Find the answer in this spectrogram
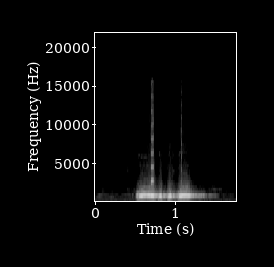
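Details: Single loud manggung coo phrase from a silver zebra dove (perkutut): a short, throaty, broken coo of a few quick notes ending in a drawn-out tone, in a quiet setting.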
